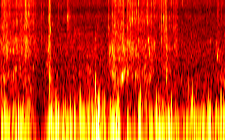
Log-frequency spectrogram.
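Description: Wind buffeting the microphone in a low, uneven rumble, with light splashing of water from kayak paddle strokes.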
